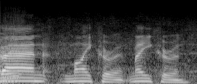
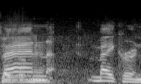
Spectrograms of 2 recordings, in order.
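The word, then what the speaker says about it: van Meekeren: How are we pronouncing him correctly? Who are we on now? Sorry. Van Makeren is what it says. Van Makeren, yes.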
